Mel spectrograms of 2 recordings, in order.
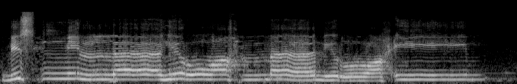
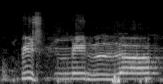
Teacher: Head voice, bukan bawah.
